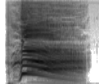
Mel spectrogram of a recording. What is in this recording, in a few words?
Orc creature long shriek during an attack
